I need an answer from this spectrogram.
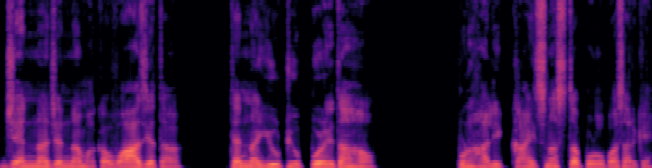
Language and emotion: Goan Konkani, sad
